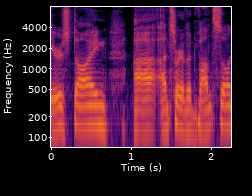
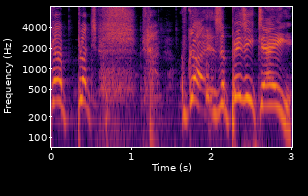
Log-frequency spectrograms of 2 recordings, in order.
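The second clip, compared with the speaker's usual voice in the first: much higher, harried, blustering captain; irate captain; 10 semitones higher than usual. Acted. Captain scolding the lizard boy on a busy day, irate. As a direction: fume at the stowaways like a busy captain. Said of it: "It's like".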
